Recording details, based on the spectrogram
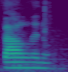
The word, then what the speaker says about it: Valinor: It's Valinor. – Valinor? – Language of the Valar. – Can you spell that for me, please? – V-A-L-I-N-O-R.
